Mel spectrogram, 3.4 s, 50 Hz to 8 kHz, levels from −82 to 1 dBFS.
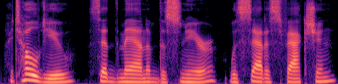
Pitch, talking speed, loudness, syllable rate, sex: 140 Hz, 195 wpm, -19 LUFS, 4.7 syllables/s, male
